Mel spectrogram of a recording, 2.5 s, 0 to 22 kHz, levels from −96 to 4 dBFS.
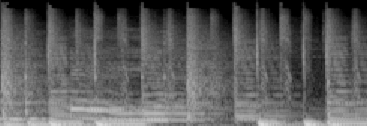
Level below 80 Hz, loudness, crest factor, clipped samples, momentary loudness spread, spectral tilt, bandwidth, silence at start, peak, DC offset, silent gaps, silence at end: -24 dBFS; -23 LUFS; 14 dB; under 0.1%; 8 LU; -5.5 dB/octave; 17 kHz; 0 s; -6 dBFS; under 0.1%; none; 0 s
